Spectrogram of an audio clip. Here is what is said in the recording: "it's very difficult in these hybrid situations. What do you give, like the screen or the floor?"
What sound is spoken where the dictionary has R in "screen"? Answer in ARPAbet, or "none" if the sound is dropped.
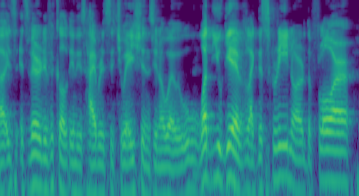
R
